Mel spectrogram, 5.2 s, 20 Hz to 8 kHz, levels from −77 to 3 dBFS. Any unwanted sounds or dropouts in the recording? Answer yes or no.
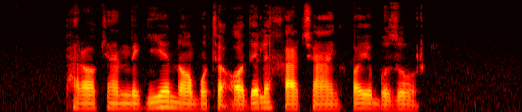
yes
